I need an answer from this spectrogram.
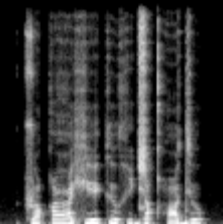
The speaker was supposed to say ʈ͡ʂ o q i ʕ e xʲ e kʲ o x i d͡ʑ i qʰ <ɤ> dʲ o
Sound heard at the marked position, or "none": o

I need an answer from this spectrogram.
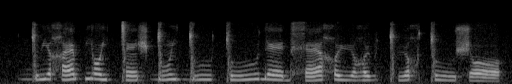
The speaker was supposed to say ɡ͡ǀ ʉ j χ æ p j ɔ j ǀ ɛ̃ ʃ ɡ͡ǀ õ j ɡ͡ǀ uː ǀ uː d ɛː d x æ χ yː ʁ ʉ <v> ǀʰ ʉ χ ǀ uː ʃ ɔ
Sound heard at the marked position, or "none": v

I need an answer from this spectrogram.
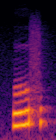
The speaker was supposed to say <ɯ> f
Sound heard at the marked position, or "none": u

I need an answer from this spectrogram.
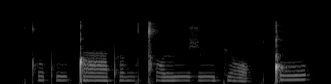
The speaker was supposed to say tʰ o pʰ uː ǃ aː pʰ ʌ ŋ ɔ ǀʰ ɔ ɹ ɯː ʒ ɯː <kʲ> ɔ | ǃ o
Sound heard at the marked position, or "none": kʲ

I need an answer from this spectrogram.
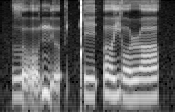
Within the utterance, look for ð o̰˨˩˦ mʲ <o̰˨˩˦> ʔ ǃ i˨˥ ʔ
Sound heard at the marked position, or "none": o̰˨˩˦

